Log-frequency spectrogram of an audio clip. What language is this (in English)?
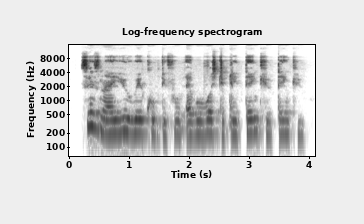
Nigerian Pidgin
